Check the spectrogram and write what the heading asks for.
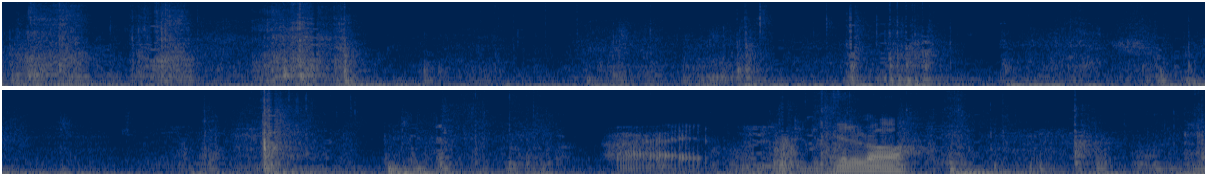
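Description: Faint, irregular scraping and crunching of a utility knife blade slicing through a cardboard box's taped seal, in short strokes. The blade is dull, due for retirement.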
